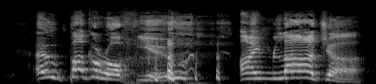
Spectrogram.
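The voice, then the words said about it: Put-on British accent. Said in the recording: “In your best British accent.”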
